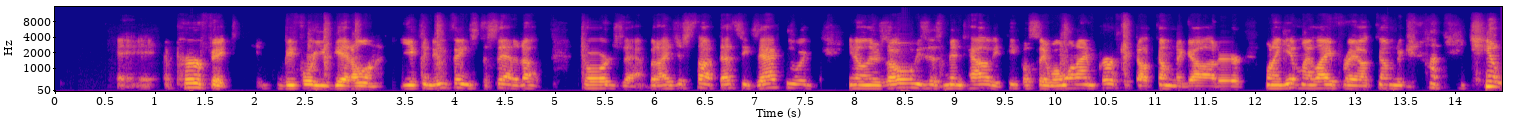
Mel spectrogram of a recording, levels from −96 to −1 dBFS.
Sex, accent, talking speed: male, American, 210 wpm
